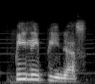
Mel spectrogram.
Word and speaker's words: Pilipinas: Filipinas tiene, tiene dos idiomas oficiales, eh, uno es el filipino, pero que no se escribe así, sino que se escribe con P. El nombre dicho Filipinas, dicho en filipino, se dice Pilipinas.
